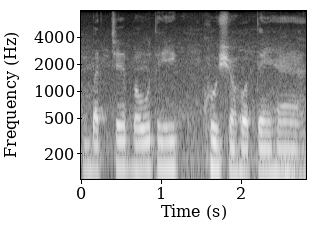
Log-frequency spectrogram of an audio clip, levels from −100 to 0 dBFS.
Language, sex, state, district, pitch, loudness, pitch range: Hindi, male, Punjab, Fazilka, 125 Hz, -15 LUFS, 115-135 Hz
